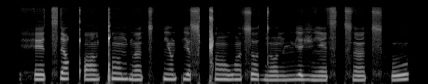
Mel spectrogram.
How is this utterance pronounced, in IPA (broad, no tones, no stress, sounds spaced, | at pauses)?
h e t͡s ɾ e qʼ õ ǃ õ b œ̃ t͡s pʲ õ pʲ ɔ s ǁ õ w õ s o d õ n mʲ ɛ vʲ ẽ s t͡s œ̃ t͡s h u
